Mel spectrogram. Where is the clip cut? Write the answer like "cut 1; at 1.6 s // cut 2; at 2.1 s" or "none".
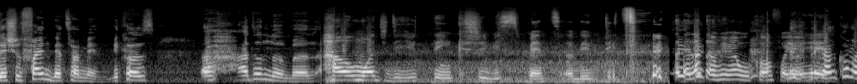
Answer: cut 1; at 3.2 s // cut 2; at 6.7 s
